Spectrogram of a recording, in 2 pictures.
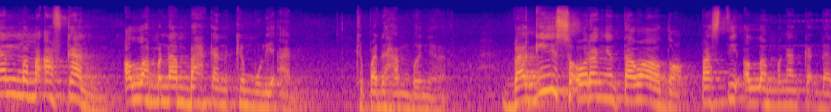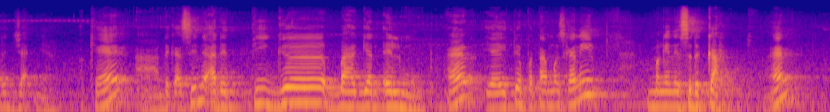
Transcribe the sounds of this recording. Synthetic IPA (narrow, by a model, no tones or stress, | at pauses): anməmaʔafkanʔɑlːɑhmənãmbahkankəmuliaʔa̰n | kəpadaɦambəɲã̰ | baɡisəoɾaŋjaŋt̪awad̪ɔʔpast̪iʔalːɑhməŋaŋkat̪̚daɾd͡ʒa̰ʔ̪̚ɲã̰ | okʰea̰dəkat̪̚siniadat̪iɡabaɦaɡianilmuanjait̪ujapərt̪amãsə̥kali | mə̃ŋənisədəkah | an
